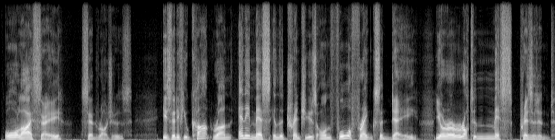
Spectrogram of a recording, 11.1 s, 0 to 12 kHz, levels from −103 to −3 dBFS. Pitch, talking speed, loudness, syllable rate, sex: 120 Hz, 140 wpm, -20 LUFS, 3.5 syllables/s, male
